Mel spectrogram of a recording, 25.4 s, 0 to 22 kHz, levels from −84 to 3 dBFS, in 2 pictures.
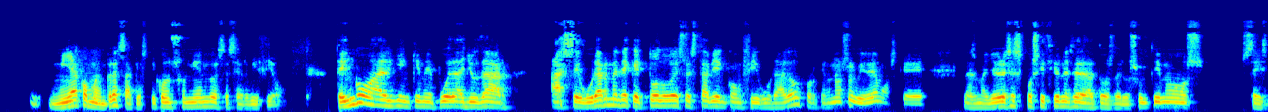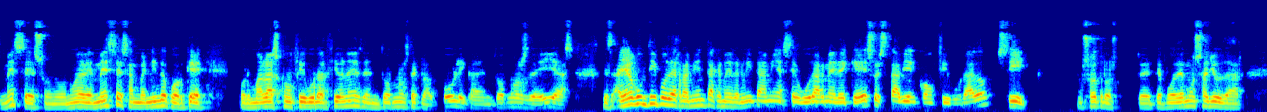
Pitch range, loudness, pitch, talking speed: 130-155 Hz, -26 LUFS, 140 Hz, 185 wpm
